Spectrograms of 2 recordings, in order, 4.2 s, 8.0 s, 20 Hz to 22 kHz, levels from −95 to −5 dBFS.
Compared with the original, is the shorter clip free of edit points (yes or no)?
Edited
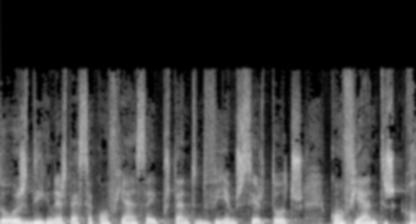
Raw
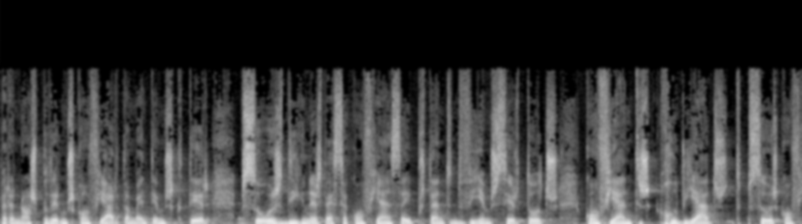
yes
